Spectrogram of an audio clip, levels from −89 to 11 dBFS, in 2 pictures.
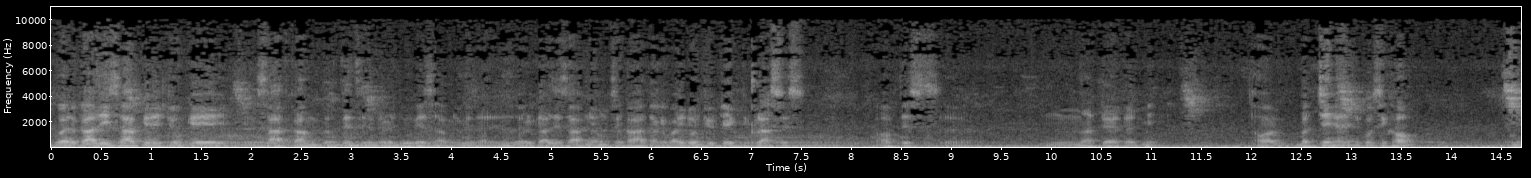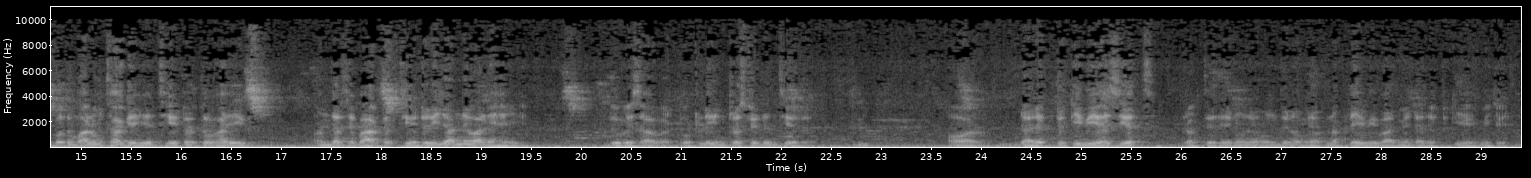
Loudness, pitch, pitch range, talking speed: -26 LUFS, 80 Hz, 75-95 Hz, 155 wpm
